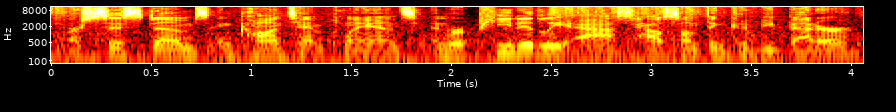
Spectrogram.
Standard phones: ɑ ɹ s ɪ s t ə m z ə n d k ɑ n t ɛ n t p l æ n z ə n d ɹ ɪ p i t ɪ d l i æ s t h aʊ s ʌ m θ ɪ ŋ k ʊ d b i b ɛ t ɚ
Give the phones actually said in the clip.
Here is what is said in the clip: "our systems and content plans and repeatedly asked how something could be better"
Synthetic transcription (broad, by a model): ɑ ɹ s ɪ s t ə m z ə n k ɑ n t ɛ n p l æ n z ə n ɹ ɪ p i t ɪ d l i æ s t h aʊ s ʌ m θ ɪ ŋ k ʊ d b i b ɛ t ɚ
